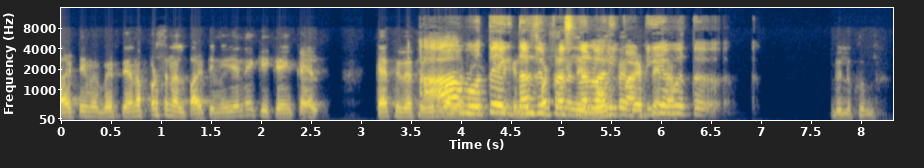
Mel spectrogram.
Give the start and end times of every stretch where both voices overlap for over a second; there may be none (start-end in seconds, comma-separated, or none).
3.7-6.2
